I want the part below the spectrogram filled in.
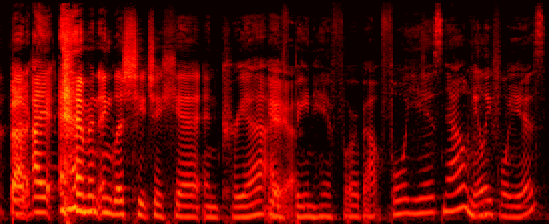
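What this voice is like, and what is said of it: New Zealand accent, slightly American. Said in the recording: “I'm from New Zealand originally ... Y'all hear the accent, right? ... You might hear a little bit of American in there”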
